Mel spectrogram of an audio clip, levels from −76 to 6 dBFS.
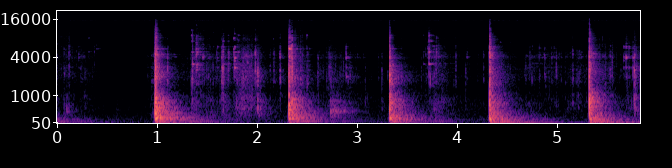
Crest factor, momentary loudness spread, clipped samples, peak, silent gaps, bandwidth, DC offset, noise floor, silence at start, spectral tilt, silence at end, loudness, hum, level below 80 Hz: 26 dB; 20 LU; under 0.1%; -2 dBFS; none; 16.5 kHz; under 0.1%; -61 dBFS; 0 s; -4 dB/octave; 0 s; -25 LUFS; none; -44 dBFS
